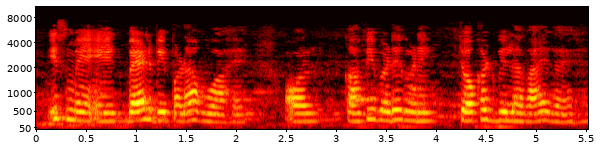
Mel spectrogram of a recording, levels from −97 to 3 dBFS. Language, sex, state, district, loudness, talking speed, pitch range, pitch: Hindi, female, Uttar Pradesh, Ghazipur, -30 LUFS, 165 wpm, 215-240 Hz, 230 Hz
